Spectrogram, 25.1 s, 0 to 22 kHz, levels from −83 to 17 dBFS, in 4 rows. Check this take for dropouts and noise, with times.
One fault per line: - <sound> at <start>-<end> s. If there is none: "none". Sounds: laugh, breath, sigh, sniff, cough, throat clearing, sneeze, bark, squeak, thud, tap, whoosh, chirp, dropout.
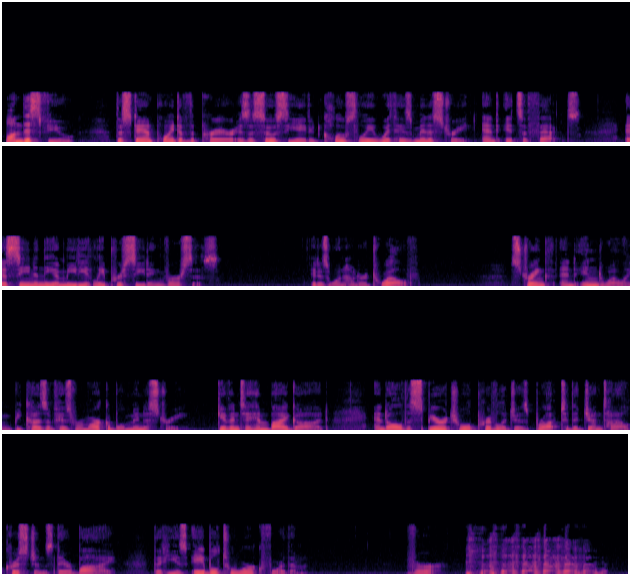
- laugh at 23.5-24.9 s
